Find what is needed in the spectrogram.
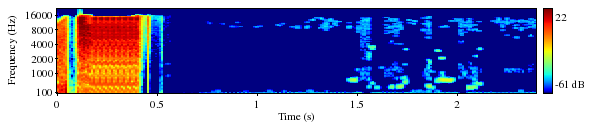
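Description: A loud, buzzy electronic tone closing a channel intro jingle, cut off suddenly about half a second in, followed by near silence.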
